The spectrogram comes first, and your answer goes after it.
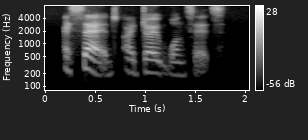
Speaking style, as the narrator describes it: he says harshly, his tone demanding she not argue

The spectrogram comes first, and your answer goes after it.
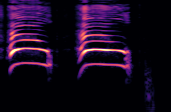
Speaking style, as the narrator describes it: She ran out of the door shouting

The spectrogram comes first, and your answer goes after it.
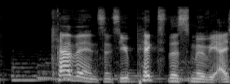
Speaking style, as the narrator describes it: I snapped

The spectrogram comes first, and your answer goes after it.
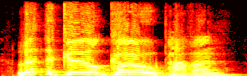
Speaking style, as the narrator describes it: I yell

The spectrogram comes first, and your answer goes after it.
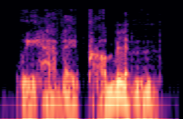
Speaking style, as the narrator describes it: said the goblin softly

